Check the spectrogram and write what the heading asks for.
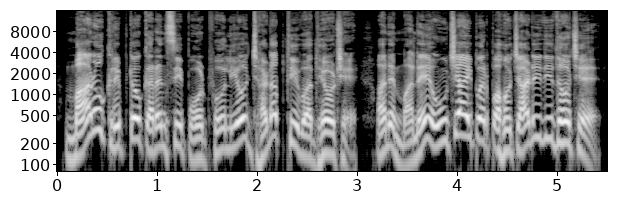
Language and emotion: Gujarati, happy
